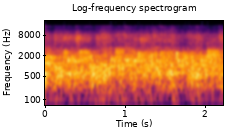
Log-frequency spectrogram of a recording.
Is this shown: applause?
yes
